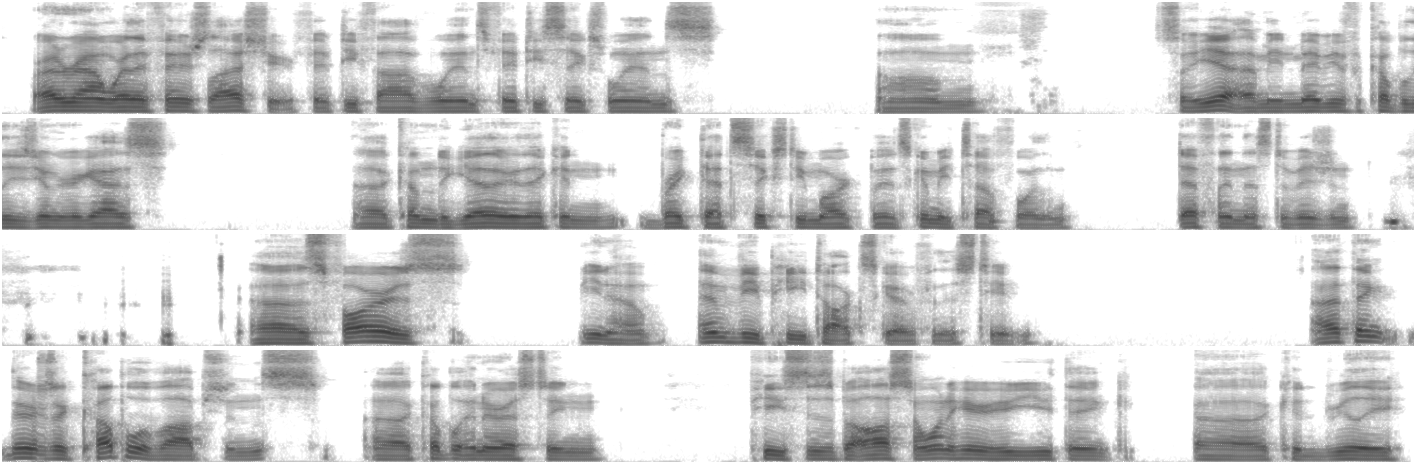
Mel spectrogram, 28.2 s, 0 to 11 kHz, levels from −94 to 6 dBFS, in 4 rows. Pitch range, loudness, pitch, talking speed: 95-110 Hz, -28 LUFS, 100 Hz, 175 wpm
